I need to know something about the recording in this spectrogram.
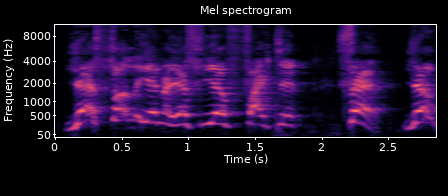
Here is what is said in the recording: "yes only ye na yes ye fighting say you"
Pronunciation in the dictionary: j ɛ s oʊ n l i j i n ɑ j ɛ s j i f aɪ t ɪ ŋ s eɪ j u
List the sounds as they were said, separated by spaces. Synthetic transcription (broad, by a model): j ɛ s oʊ l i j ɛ n ɑ j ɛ s j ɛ f aɪ t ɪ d s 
